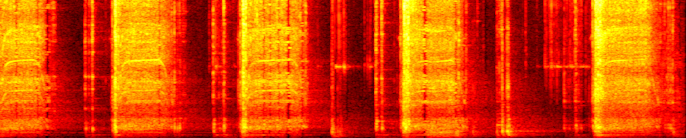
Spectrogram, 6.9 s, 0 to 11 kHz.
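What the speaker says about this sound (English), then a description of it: "I'm going to take the first 5 bolts off, leaving the 6th one on" Bolts being removed from a motorcycle primary clutch cover with a power tool, several loud close whirring bursts of about half a second each, separated by short pauses, alone without talk.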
